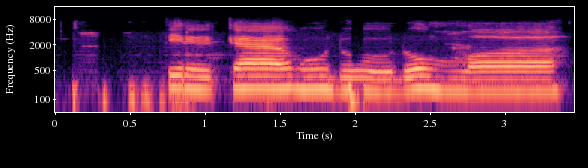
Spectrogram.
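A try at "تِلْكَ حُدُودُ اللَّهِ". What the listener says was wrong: Jangan kasih panjang dia punya Kak. Tilka terpanjang.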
